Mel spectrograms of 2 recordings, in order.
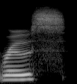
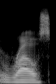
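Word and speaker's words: Russe: on the brand when she changed the pronunciation of the name to make it sound more vintage where it wasn't Charlotte Roose it was Charlotte Rouse or Russ or whatever was yeah yeah yeah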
